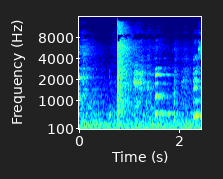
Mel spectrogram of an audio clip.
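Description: A single sharp smack about three-quarters of a second in, dying away quickly, followed by a short pitched sound.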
